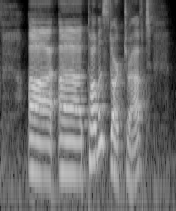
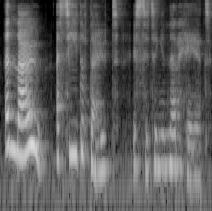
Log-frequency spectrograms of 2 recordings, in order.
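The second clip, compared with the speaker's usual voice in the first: high witchy voice sinking into a whisper; high hag, fading to a sinister whisper at the end; 4 semitones higher than usual. Acted. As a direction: gloat like a hag sowing chaos. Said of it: "looks up at all of you and says".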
